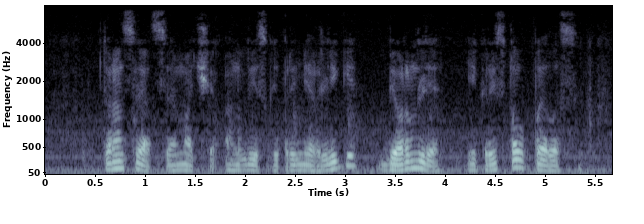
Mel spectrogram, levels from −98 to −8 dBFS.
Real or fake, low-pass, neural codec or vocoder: real; 7.2 kHz; none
